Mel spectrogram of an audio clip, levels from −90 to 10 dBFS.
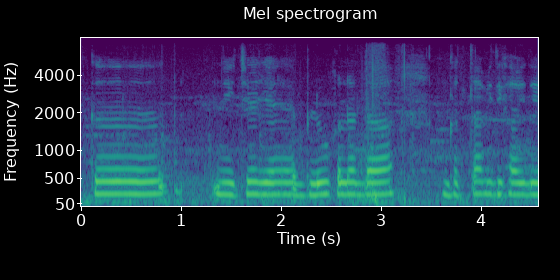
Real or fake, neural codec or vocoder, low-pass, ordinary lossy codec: real; none; 7.2 kHz; none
